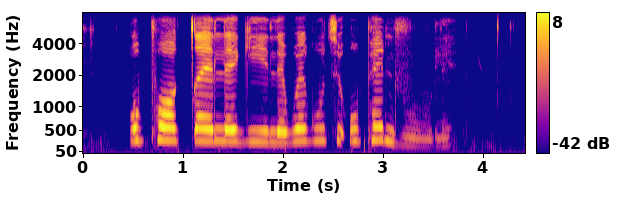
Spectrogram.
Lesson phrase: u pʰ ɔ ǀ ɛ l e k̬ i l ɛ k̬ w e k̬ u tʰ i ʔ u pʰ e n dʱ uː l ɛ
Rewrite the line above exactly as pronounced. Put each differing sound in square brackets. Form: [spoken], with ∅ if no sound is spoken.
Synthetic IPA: u pʰ ɔ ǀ ɛ l e k̬ i l ɛ k̬ w e k̬ u tʰ i ʔ u pʰ e n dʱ uː l ɛ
